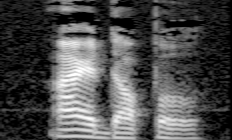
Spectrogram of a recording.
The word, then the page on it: aardappel: Dutch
